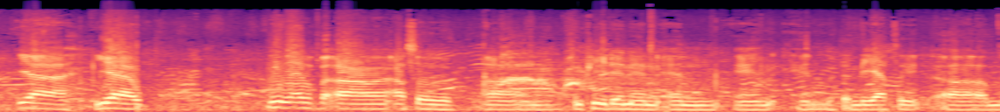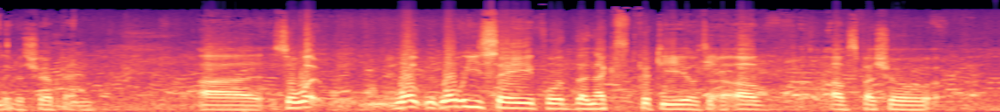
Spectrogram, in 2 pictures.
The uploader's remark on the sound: Podcasting LIVE from the Global Day of Inclusion. Recorded LIVE at Solider Field in Chicago.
